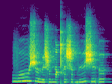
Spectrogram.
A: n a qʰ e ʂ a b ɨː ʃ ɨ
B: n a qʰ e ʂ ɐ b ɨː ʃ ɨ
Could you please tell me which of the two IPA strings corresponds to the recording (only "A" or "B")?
B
